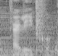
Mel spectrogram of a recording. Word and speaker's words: талику: Но если уж где-то Э, вы э, позволяете себе талику некоторого вымысла, пусть это будет хотя бы э, на уровне лжи, а не вранья. Так что ли? – Я обратил внимание на прекрасное ударение талику. Обратили?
